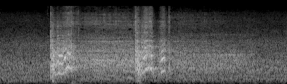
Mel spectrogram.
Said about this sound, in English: It started raining again, so all that background noise you're all hearing is the rain hitting the roof of my metal building.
